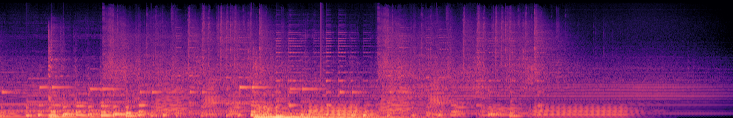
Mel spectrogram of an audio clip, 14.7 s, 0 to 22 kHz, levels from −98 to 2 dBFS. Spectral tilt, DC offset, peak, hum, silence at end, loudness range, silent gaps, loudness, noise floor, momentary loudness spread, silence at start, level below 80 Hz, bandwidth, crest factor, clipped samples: -6.5 dB/octave; under 0.1%; -2 dBFS; none; 1 s; 11 LU; none; -25 LUFS; -53 dBFS; 14 LU; 0 s; -26 dBFS; 15 kHz; 20 dB; under 0.1%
